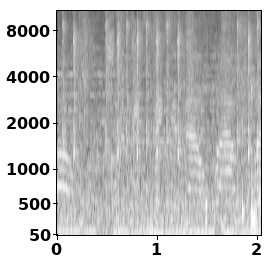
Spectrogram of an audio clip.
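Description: Light, quick clicks of a laptop keyboard being worked, a rapid scatter of taps while colours are picked in a drawing program.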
